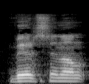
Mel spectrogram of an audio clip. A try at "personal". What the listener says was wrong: you want to say personal with more air there, personal,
